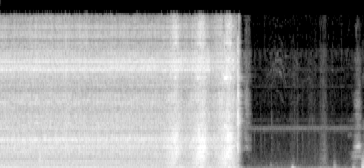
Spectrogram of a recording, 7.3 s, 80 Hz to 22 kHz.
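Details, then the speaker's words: HPI RS4 Nitro F150 pickup RC truck glow engine on 16% nitro, nearly new glow plug, little idle gap, retuning after running on 30%: wavers and surges unevenly then dies at idle; owner thinks it is loading up rich, unconfirmed. "definitely getting rich and shutting off so we're going to try to tune this in guys on the 16 16."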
